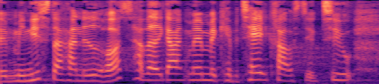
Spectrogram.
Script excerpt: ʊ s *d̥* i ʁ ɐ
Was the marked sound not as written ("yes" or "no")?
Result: no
